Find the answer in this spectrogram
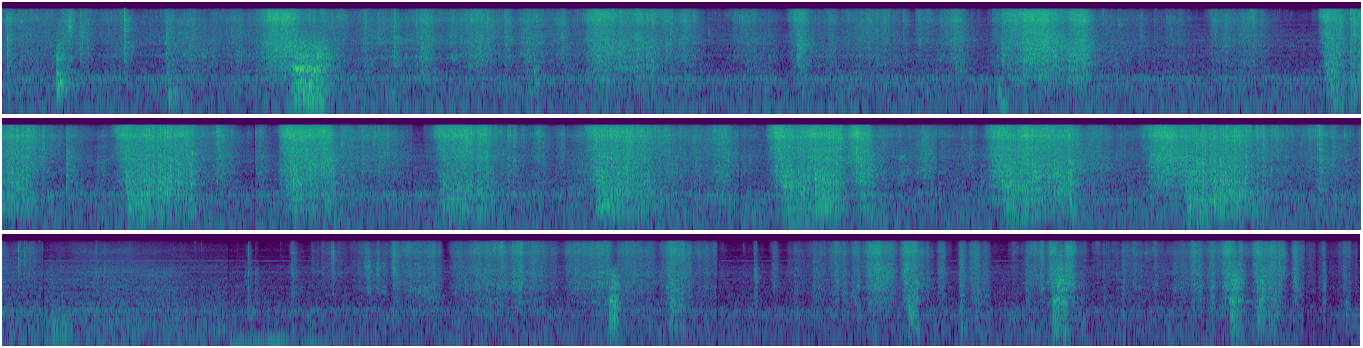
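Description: Crinkled kraft paper packing filler rustling and crunching as gloved hands grab and squeeze it, in a run of short bursts about once a second, giving way to lighter rustles and clicks for the last ten seconds or so.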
